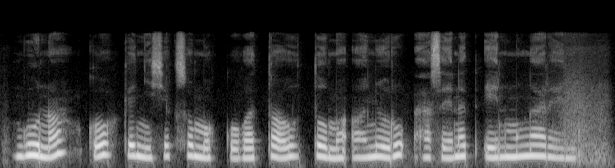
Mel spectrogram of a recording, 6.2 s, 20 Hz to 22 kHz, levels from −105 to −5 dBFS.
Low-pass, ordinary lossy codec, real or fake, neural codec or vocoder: 10.8 kHz; none; real; none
